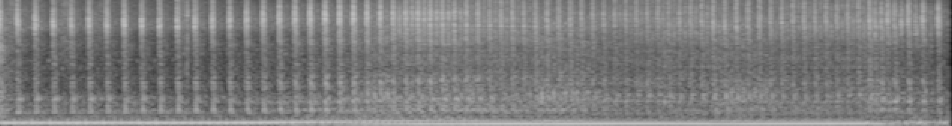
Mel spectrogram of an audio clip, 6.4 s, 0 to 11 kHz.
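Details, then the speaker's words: Old Dodge Power Wagon flathead engine at low idle with a 12-volt coil and no cooling system. A sharp, uneven knock about three times a second rides over the rumble, pointing to a worn rod bearing. "I mean, aside from the rod knock, it doesn't sound bad."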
